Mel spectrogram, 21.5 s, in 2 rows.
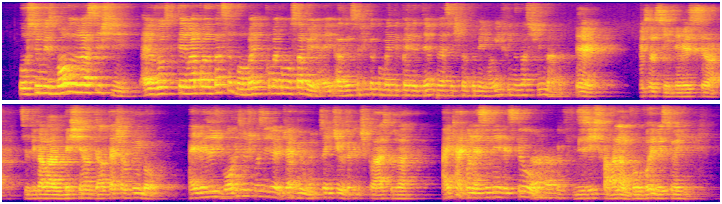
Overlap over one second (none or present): none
